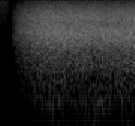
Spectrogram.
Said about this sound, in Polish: jest szum, słychać szum wiatru, ale siedzimy na zewnątrz. Dzisiaj siedzimy jest gorący, upalny dzień i nie ma innego wyjścia.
